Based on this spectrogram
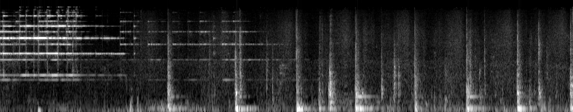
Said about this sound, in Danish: Og resultatet var, at folk blev simpelthen kørt ned af de der kaneheste. Så kom der en lov, der sagde, at hesten skulle have pjæller på, således at man kunne høre, at de kom for at advare fodgængere.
